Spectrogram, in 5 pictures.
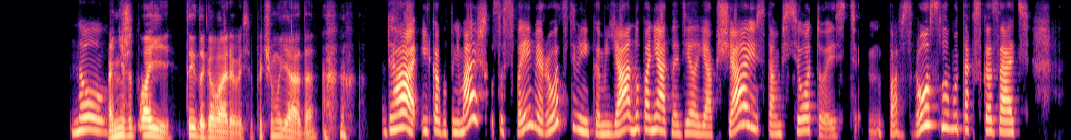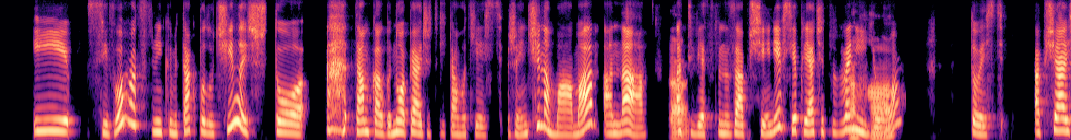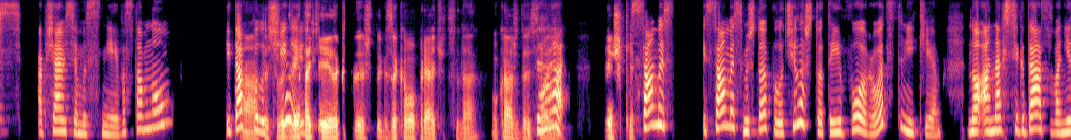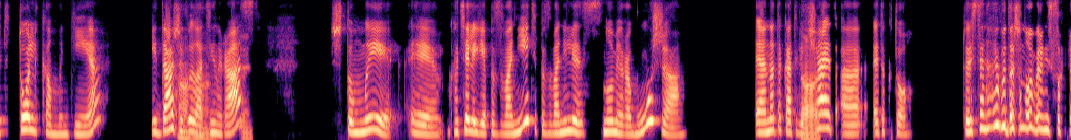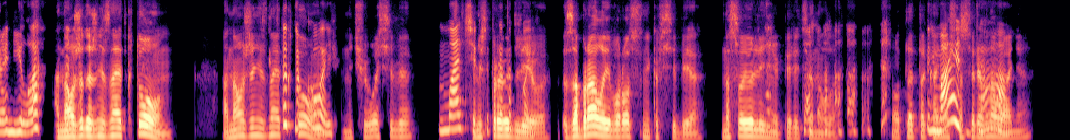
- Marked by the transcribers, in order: chuckle; chuckle; tapping; laughing while speaking: "То есть она его даже номер не сохранила"; laugh; laugh
- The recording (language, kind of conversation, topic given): Russian, podcast, Когда ты впервые почувствовал себя по‑настоящему взрослым?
